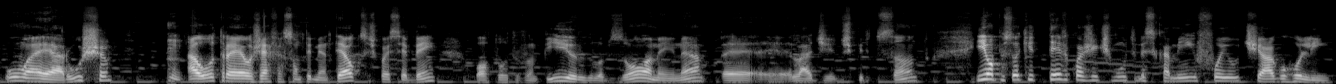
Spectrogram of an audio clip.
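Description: A man's voice: medium pitch, very animated, moderate pace, fairly bright tone, faint music behind. A man with a Northeastern Brazilian accent, a tabletop game designer chatting casually and rambling with many restarts. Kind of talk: casual conversation on a live stream.

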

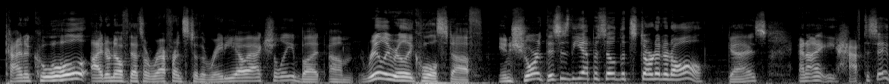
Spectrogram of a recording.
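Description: A man hosting a podcast, giving casual, enthusiastic commentary in an emphatic, conversational way. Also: on the high side. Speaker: podcast host.

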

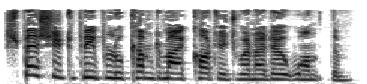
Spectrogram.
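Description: A woman's voice: on the high side, rapid-fire, no echo, clean studio sound, natural voice. A woman voicing a cocky storybook boy. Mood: rude. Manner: taunting, offhand. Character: cocky, rude, teasing young boy in a storybook.

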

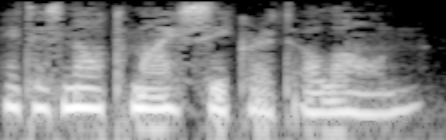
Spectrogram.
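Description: A woman voicing an earnest, nervous woman of a long-lived secretive race in a storybook, speaking haltingly and with emotion. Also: on the low side, flat delivery, vocal fry, warm tone, husky, no room sound, lo-fi sound, pitched above the performer's own voice, full character voice. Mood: guarded.

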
